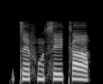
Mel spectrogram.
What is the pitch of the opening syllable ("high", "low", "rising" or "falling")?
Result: high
